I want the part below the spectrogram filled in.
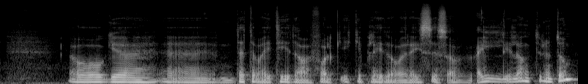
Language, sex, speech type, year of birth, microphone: Norwegian, male, spontaneous, 1952, Shure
